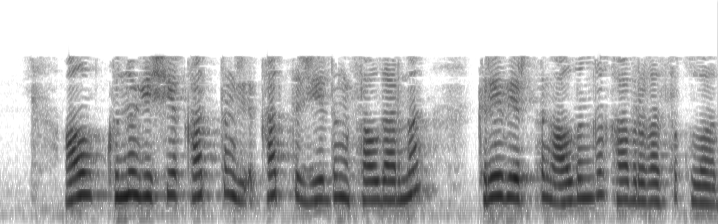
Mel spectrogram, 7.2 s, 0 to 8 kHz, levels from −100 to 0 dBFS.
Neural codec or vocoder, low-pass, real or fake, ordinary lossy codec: none; 7.2 kHz; real; AAC, 16 kbps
